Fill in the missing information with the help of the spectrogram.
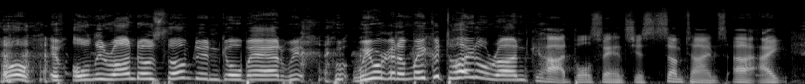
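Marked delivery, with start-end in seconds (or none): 0.0-5.3 dopey, dumb, clueless-sounding voice, pitched up. Mocking what Bulls fans say about the failed season: unintelligent Bulls fan impression. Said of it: "my unintelligent Bulls fan impression".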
